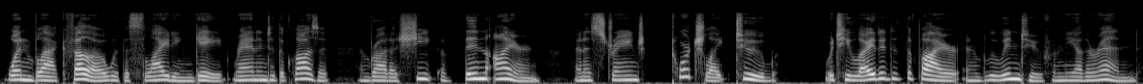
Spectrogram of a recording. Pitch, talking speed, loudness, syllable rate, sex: 195 Hz, 195 wpm, -18 LUFS, 4.7 syllables/s, female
